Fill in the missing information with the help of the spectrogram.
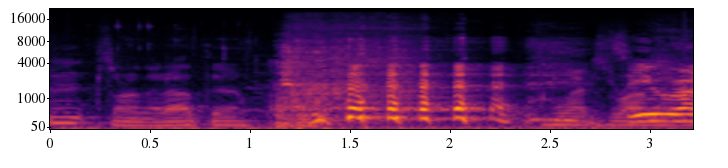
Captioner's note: laughs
